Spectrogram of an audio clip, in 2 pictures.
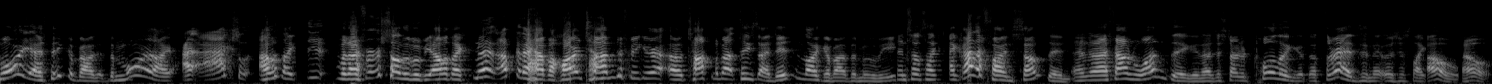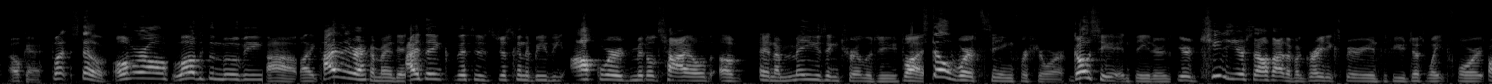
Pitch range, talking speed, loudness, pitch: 160-250 Hz, 255 wpm, -31 LUFS, 210 Hz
